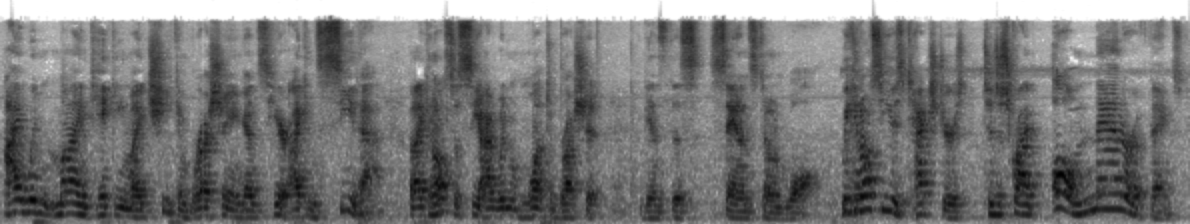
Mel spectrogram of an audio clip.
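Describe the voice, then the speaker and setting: A male art teacher with a mid-range voice speaks at normal speed, animated and enthusiastic as he explains his video lesson. Recorded with a distant mic in a roomy indoor space with a table and sandstone wall, it carries slight background noise.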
